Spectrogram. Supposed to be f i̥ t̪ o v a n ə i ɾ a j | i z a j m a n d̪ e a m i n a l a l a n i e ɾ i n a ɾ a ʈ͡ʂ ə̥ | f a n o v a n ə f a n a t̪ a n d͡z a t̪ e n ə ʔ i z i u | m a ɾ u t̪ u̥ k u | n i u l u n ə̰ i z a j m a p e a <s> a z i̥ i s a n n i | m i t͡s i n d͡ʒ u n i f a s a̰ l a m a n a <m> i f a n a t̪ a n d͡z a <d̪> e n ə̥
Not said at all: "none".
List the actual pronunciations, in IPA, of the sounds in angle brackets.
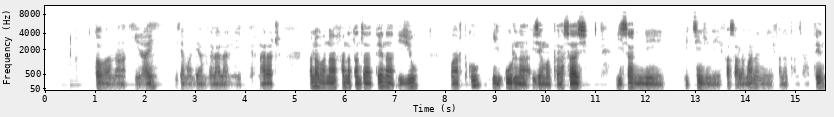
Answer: s, n, t̪

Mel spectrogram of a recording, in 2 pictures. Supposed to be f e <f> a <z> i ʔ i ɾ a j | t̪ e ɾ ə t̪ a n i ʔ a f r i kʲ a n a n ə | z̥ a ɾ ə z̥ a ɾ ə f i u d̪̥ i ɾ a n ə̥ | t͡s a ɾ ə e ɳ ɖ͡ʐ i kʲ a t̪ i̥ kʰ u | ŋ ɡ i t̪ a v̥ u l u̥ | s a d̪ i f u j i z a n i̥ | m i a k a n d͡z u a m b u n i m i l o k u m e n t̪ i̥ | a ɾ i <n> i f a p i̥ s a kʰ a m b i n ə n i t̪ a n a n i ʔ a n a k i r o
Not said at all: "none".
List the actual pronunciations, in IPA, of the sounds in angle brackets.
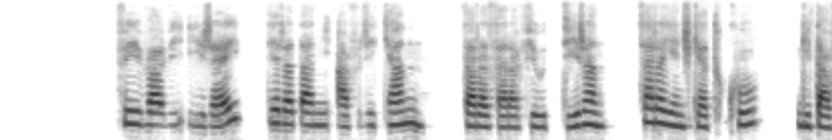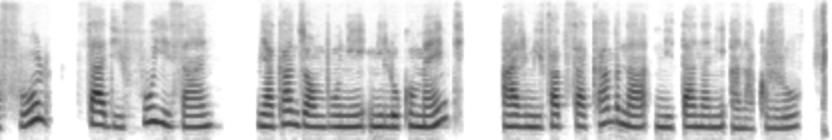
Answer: v, v, m

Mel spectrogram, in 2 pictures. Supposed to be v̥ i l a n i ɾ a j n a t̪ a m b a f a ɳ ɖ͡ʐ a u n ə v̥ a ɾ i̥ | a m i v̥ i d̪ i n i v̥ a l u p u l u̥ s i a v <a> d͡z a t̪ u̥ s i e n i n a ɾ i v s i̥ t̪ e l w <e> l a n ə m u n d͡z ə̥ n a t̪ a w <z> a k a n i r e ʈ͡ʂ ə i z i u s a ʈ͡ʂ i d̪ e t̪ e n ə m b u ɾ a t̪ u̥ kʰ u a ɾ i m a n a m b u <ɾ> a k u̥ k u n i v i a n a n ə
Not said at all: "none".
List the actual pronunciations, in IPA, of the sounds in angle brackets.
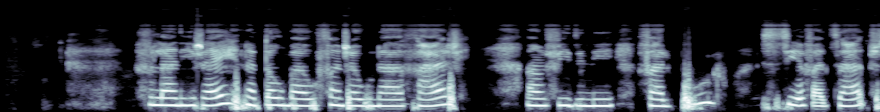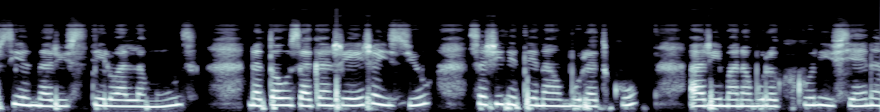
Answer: a, a, z, ɾ

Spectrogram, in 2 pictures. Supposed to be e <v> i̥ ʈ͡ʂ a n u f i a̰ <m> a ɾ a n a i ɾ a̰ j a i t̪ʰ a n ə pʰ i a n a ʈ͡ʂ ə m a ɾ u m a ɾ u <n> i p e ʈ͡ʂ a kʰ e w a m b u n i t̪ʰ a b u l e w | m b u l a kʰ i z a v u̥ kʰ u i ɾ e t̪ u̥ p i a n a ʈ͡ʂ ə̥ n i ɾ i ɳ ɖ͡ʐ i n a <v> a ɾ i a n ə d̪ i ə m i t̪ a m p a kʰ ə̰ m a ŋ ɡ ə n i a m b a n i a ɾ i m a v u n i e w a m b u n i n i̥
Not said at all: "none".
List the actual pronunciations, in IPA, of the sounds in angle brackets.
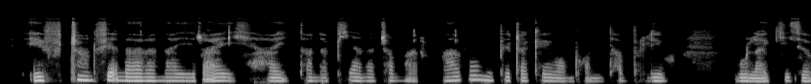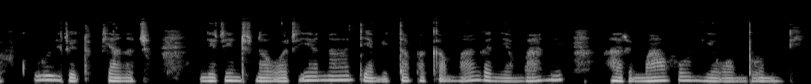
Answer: f, n, m, w

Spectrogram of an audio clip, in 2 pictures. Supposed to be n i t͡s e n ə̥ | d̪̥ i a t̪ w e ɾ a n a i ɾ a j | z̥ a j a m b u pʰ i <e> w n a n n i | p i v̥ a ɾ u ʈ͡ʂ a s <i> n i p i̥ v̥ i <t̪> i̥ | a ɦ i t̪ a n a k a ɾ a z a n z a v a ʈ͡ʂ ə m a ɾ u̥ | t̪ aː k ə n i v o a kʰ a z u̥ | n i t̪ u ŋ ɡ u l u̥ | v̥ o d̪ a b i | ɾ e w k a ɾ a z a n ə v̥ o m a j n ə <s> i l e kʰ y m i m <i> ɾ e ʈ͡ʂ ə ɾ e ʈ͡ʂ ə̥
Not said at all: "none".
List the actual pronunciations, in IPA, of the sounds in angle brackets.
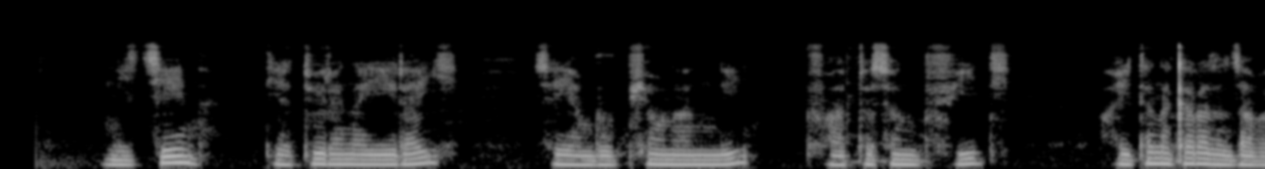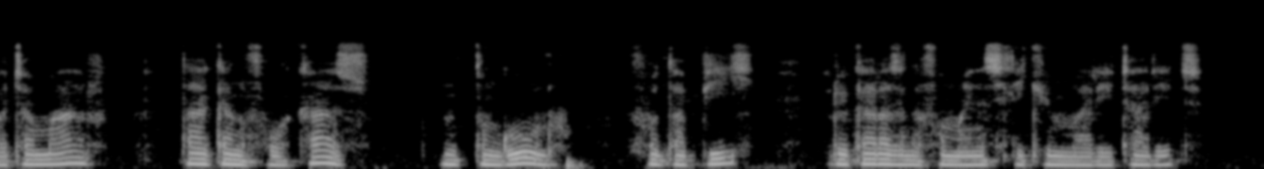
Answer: a, a, d̪, s, a

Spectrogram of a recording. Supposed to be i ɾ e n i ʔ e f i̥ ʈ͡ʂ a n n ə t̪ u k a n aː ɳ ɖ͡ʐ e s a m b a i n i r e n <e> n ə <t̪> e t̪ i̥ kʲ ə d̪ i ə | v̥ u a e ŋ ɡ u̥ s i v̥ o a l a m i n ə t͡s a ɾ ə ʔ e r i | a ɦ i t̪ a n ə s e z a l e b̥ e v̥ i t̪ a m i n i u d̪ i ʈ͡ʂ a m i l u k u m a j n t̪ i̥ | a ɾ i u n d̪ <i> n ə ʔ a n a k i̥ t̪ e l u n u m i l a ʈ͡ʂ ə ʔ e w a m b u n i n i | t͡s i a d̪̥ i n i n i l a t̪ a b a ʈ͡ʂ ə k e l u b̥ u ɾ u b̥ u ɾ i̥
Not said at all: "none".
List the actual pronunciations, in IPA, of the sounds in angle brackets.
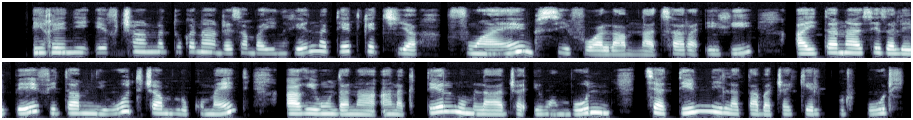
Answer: i, t̪, a

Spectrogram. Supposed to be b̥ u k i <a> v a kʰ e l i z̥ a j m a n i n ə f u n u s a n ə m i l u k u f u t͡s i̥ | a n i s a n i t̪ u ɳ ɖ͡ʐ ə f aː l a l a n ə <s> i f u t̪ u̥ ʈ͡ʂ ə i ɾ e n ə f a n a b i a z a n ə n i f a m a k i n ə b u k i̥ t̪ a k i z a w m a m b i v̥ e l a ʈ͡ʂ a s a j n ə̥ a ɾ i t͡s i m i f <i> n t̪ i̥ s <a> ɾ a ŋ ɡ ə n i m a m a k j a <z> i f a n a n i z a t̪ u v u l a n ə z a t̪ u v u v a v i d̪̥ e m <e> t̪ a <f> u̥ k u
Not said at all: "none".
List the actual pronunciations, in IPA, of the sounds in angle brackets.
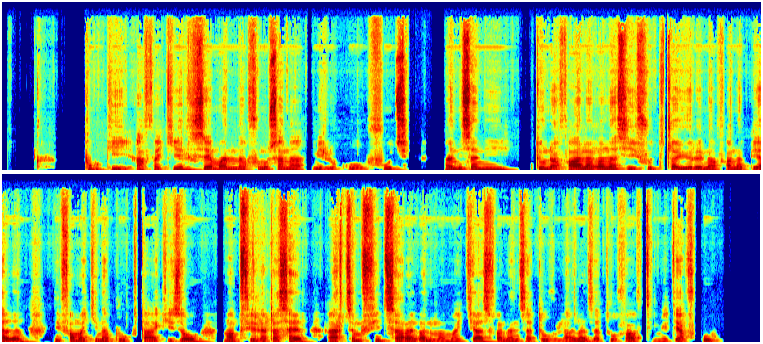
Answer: a, s, i, a, z, e, v

